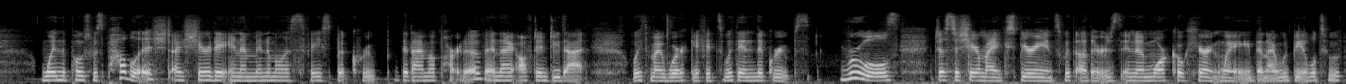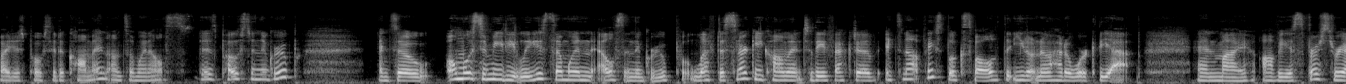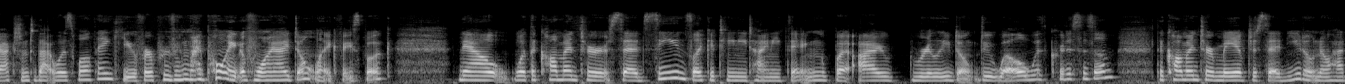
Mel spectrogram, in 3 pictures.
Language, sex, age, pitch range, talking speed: English, female, 20-39, 180-210 Hz, 210 wpm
